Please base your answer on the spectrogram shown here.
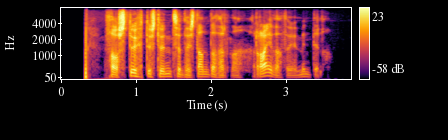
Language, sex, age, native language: Icelandic, male, 20-29, Icelandic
